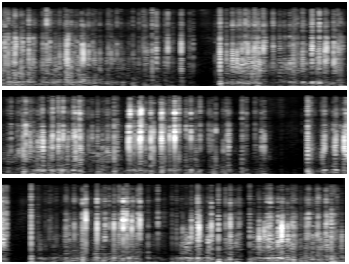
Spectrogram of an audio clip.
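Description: Long pointed nails scratch fast across a flat, iridescent faux snakeskin mat of embossed reptile-pattern synthetic leather. The result is a dense, crackly scraping that spreads from the low end up into bright highs, broken by a few short pauses.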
